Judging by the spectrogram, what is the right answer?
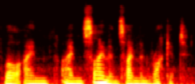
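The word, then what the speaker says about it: Rocque: i'm i'm simon simon rocket it's r o c u u c r o c q u u a e t but it's pronounced rocket and harriet goes giggles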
